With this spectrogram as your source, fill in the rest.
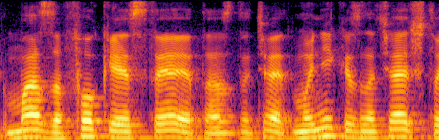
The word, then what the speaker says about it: MAZA4KST: или мазать или как правильно говорить правильно правильно говорить мазафака СТ это означает Моника означает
